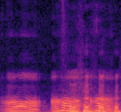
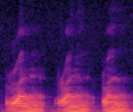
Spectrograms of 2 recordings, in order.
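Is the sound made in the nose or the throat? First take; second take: nose; throat. First: The sound is nasal, coming through the nose. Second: The sound is squeezed from deep in the throat. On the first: The speaker calls it wrong. "Bukan di hidung ya" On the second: The speaker calls it right. "makhrajnya ialah di halqum"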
